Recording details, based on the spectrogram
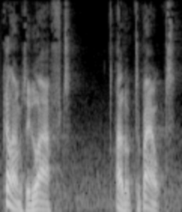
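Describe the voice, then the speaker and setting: A man's voice: medium pitch, animated, moderate pace, fairly bright tone, slight background noise. A man reading scripted first-person story narration as an audiobook narrator.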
